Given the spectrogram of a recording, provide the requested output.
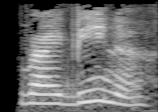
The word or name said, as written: ribena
